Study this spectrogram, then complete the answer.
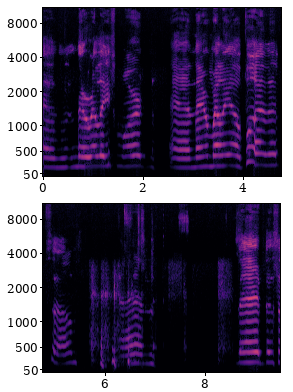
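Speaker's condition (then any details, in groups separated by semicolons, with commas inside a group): Friedreich's ataxia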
